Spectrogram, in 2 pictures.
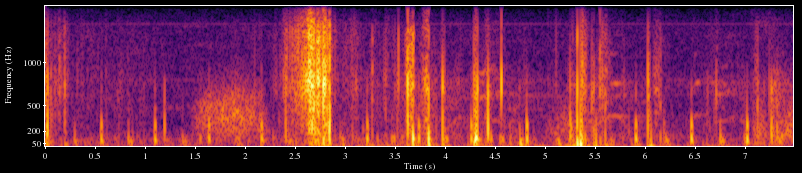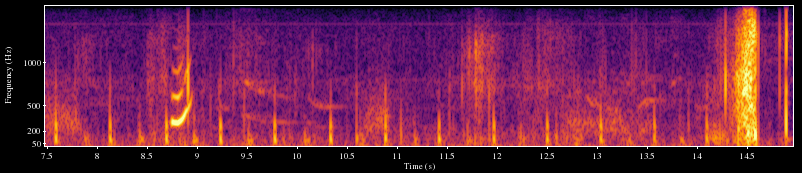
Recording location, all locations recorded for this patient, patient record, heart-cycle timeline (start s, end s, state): mitral valve (MV)
aortic valve (AV)+pulmonary valve (PV)+tricuspid valve (TV)+mitral valve (MV)
#Age: Child
#Sex: Male
#Height: 95.0 cm
#Weight: 15.9 kg
#Pregnancy status: False
#Murmur: Absent
#Murmur locations: nan
#Most audible location: nan
#Systolic murmur timing: nan
#Systolic murmur shape: nan
#Systolic murmur grading: nan
#Systolic murmur pitch: nan
#Systolic murmur quality: nan
#Diastolic murmur timing: nan
#Diastolic murmur shape: nan
#Diastolic murmur grading: nan
#Diastolic murmur pitch: nan
#Diastolic murmur quality: nan
#Outcome: Normal
#Campaign: 2015 screening campaign
0.00	8.94	unannotated
8.94	9.03	S1
9.03	9.19	systole
9.19	9.27	S2
9.27	9.48	diastole
9.48	9.58	S1
9.58	9.74	systole
9.74	9.82	S2
9.82	10.04	diastole
10.04	10.15	S1
10.15	10.29	systole
10.29	10.40	S2
10.40	10.58	diastole
10.58	10.67	S1
10.67	10.84	systole
10.84	10.94	S2
10.94	11.14	diastole
11.14	11.24	S1
11.24	11.38	systole
11.38	11.47	S2
11.47	11.67	diastole
11.67	11.77	S1
11.77	11.93	systole
11.93	12.03	S2
12.03	12.20	diastole
12.20	12.32	S1
12.32	12.45	systole
12.45	12.55	S2
12.55	12.73	diastole
12.73	12.84	S1
12.84	12.99	systole
12.99	13.10	S2
13.10	13.28	diastole
13.28	13.38	S1
13.38	13.53	systole
13.53	13.63	S2
13.63	13.80	diastole
13.80	13.90	S1
13.90	14.05	systole
14.05	14.14	S2
14.14	14.96	unannotated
